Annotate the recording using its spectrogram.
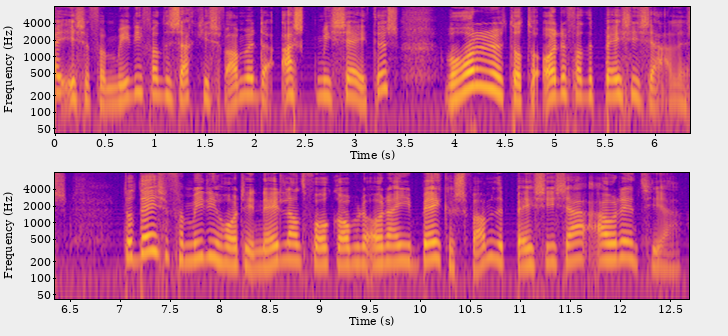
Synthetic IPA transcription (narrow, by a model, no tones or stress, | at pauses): jɪsəfamilifɑndəzɑkʰjəsʋɑ̰mədə̰ʔaskmiseːtəs | bəɦoːɾənətɔt̚əʔɔɹdəvɑndəpejsiza̰ːlə̰s | tɔt̚deːzəfamiliɦoːɹtəɪnːeːdəɹlɑntfoːlkoːməndəoraŋjəbejkəsʋɑmdəpejsizaa̰wrɛntia̰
